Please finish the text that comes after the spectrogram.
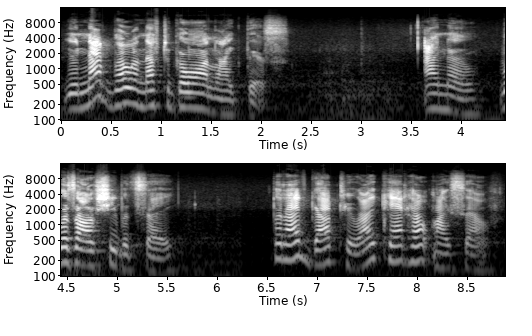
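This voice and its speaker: A gentle, grave mother in a radio play. Her voice is bright and swings widely in pitch. She speaks slowly and deliberately, with earnest dramatic weight and deep concern for her family. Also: expressive, a little hiss or hum, heavily acted. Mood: troubled, brooding. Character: worried middle-aged mother, gentle and grave. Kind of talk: audio drama acting.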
